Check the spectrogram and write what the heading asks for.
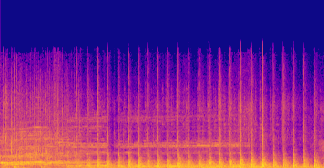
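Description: Hand-held frame drums beating a fast, even rhythm, about five beats a second, starting about two seconds in, under a long held note.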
